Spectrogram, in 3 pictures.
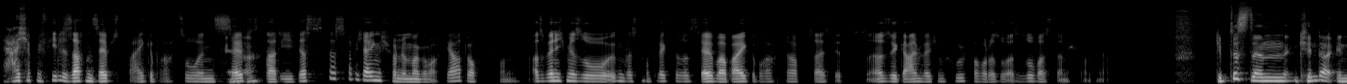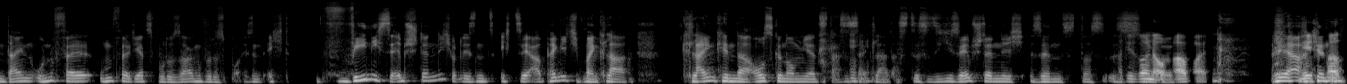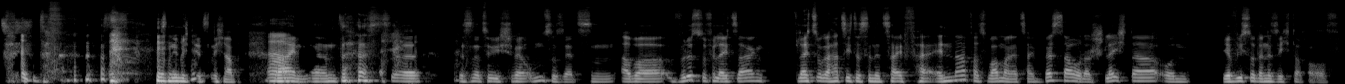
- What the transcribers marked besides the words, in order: in English: "Self-Study"; other background noise; stressed: "wenig"; other noise; giggle; laughing while speaking: "ja, genau. Das"; giggle; laughing while speaking: "und das"; chuckle; giggle
- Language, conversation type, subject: German, podcast, Was hilft Kindern dabei, selbstständig zu werden?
